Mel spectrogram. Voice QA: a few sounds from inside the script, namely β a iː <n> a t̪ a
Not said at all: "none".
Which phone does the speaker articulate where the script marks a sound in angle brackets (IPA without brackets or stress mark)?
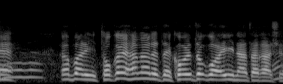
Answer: n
